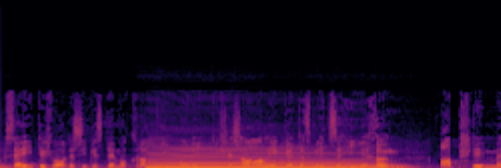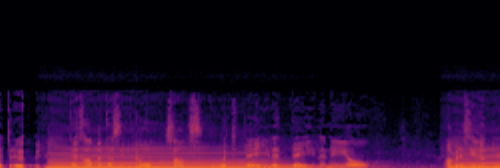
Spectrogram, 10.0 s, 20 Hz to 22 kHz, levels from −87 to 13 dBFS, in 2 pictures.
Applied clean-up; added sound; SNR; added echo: none; Wind instrument, woodwind instrument; -1 dB; none.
